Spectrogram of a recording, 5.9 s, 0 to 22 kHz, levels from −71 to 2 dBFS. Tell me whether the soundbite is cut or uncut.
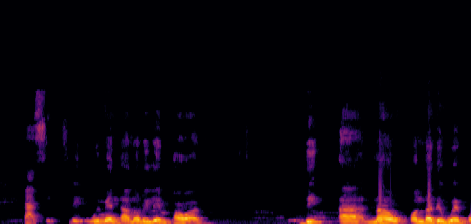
cut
